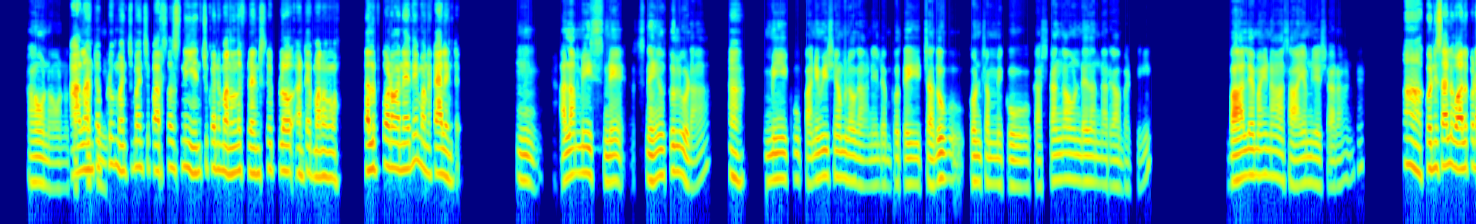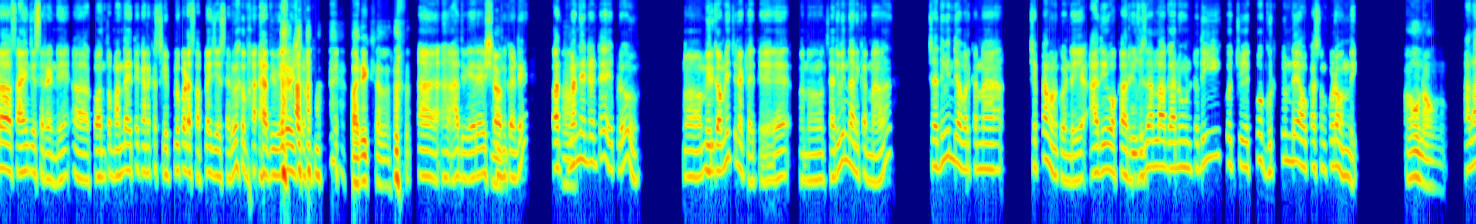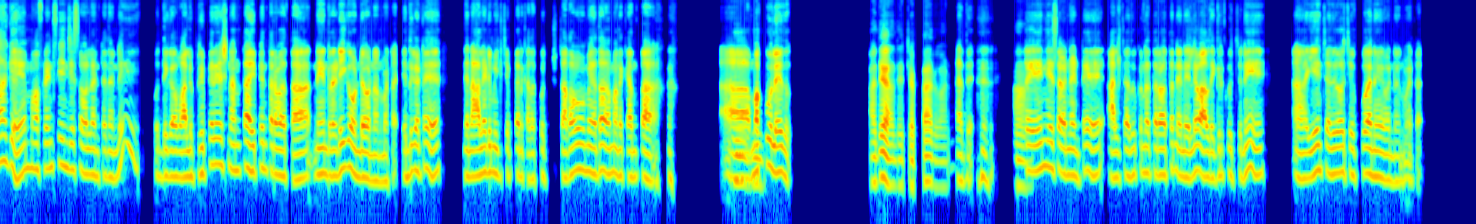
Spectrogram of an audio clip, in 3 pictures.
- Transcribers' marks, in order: in English: "పర్సన్స్‌ని"; in English: "ఫ్రెండ్‌షిప్‌లో"; in English: "టాలెంట్"; tapping; in English: "సప్లయ్"; laughing while speaking: "బ అది వేరే విషయం"; laughing while speaking: "పరీక్షలు"; in English: "రివిజన్‌లాగాను"; in English: "ఫ్రెండ్స్"; in English: "రెడీగా"; in English: "ఆల్రెడీ"; chuckle; chuckle; in English: "సో"
- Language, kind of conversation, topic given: Telugu, podcast, ఫ్లోలోకి మీరు సాధారణంగా ఎలా చేరుకుంటారు?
